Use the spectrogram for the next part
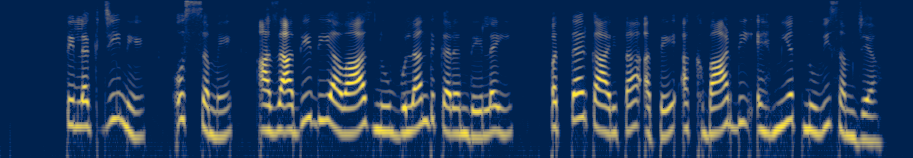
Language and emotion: Punjabi, neutral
